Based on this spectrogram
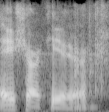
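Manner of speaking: low, flat, deadpan monotone with no inflection. Introducing the commentary team for an Overwatch League semifinal, monotone. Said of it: "Sorry for my monotone voice there".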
